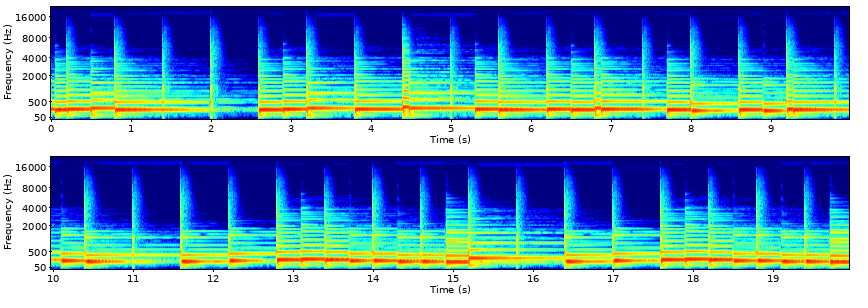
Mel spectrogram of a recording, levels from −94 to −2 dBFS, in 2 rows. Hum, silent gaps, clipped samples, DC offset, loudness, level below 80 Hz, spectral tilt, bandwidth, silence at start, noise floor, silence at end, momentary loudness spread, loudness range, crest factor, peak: none; none; under 0.1%; under 0.1%; -22 LUFS; -60 dBFS; -7.5 dB/octave; 9.8 kHz; 0 s; -48 dBFS; 0 s; 10 LU; 2 LU; 12 dB; -8 dBFS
